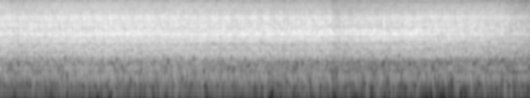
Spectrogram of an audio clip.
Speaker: everything looks like it's working starts nicely it sounds good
